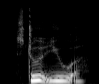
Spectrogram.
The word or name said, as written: stud.jur.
